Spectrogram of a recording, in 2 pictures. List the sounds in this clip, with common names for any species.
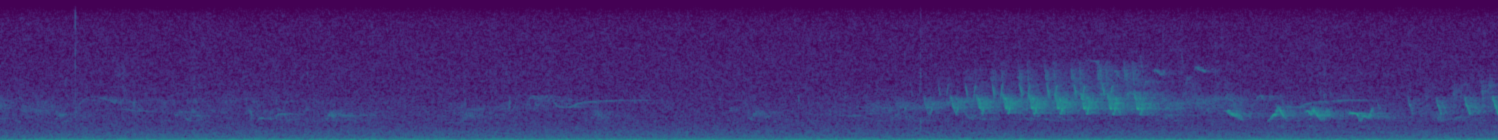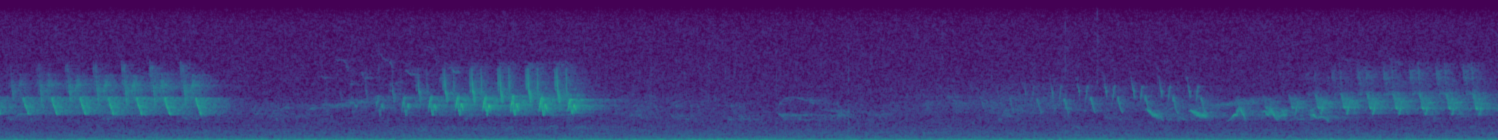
Eastern Wood-Pewee, Scarlet Tanager, Ovenbird, Blackburnian Warbler, Black-throated Blue Warbler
